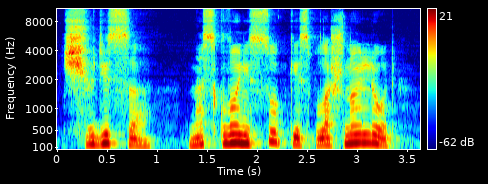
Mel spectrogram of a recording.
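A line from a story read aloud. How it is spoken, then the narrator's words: Bewildered mutter. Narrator (Russian): буркнул он растерянно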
